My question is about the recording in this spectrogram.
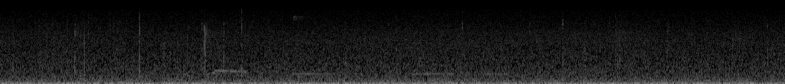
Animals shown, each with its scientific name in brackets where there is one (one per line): Mourning Dove (Zenaida macroura)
